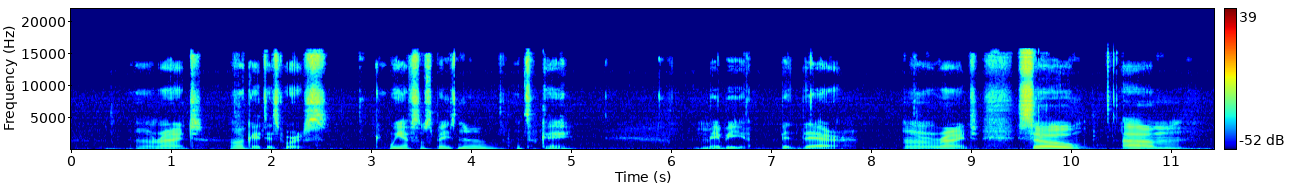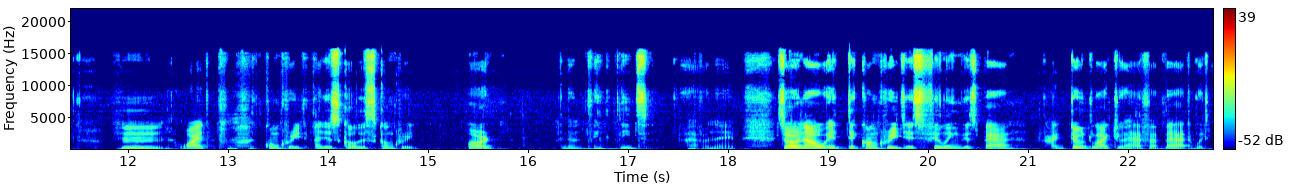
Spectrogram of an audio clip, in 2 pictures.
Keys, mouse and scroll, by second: 2.9-4.8 drag, 4.8-8.4 middle drag, 6.8 click, 7.4-8.4 right drag, 8.7-12.4 middle drag, 9.7 KP_7, 14.1-15.7 drag, 14.1-15.6 middle drag, 17.0-20.9 middle drag, 20.9 scroll down 1, 21.3-22.8 middle drag.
